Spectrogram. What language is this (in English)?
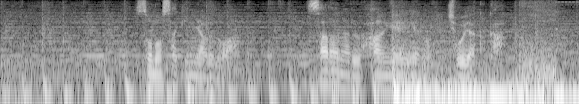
Japanese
